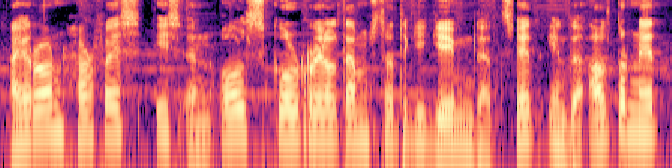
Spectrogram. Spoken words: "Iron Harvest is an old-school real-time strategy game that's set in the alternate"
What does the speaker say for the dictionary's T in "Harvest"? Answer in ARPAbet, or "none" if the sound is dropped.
none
